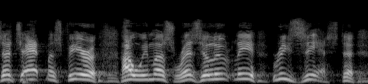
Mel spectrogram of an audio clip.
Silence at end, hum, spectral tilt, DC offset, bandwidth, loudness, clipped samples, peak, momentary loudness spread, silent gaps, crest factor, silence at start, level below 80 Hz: 0 s; none; -4.5 dB/octave; under 0.1%; 9 kHz; -22 LUFS; under 0.1%; -6 dBFS; 8 LU; none; 16 dB; 0 s; -68 dBFS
